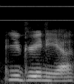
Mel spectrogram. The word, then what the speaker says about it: Eugenia: Yeah, Eugenia.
